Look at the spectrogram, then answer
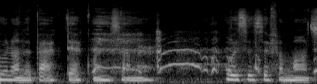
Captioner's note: distant screaming, sobbing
